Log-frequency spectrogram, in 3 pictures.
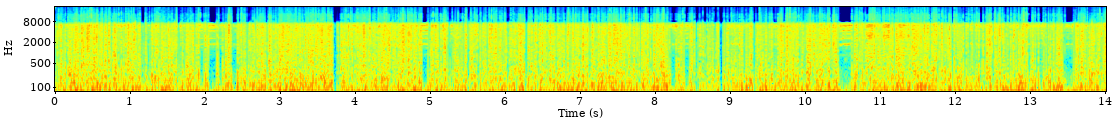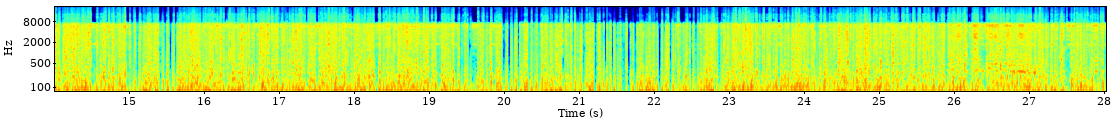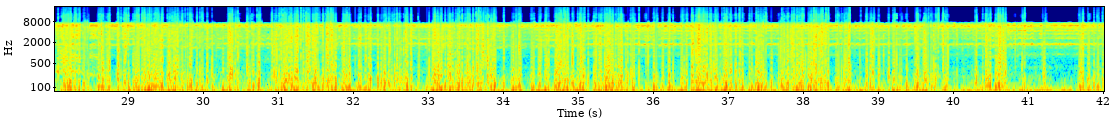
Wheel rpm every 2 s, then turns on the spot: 210, 230, 230, 230, 230, 230, 230, 240, 230, 230, 230, 230, 230, 230, 230, 200, 190, 210, 230, 230, 230.
none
